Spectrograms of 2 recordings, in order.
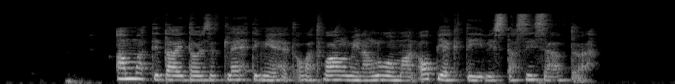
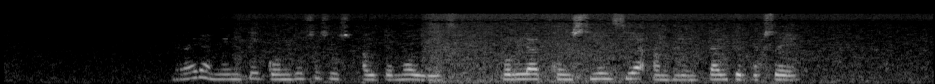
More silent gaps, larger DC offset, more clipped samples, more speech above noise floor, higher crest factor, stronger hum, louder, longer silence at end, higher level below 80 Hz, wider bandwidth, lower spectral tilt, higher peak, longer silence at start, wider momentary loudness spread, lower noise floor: neither; neither; neither; first, 48 dB vs 34 dB; about the same, 18 dB vs 20 dB; neither; first, -24 LUFS vs -28 LUFS; first, 0.8 s vs 0 s; about the same, -56 dBFS vs -58 dBFS; about the same, 11.5 kHz vs 11.5 kHz; first, -5.5 dB/octave vs -4 dB/octave; about the same, -8 dBFS vs -10 dBFS; second, 0.65 s vs 1.75 s; second, 14 LU vs 22 LU; first, -72 dBFS vs -62 dBFS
